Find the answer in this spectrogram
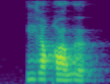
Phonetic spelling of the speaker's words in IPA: jiqʷɐwʏ

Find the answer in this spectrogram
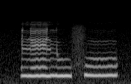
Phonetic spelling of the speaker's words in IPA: lɛ̃˦lu˦ fo˦

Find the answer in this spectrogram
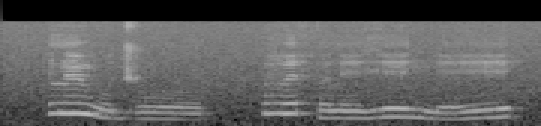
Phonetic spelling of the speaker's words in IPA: lɛ̃˦vo˨d͡ʒoː˨ | vɛ˦hə˨leː˨ ɣeː˧ŋeː˨˦

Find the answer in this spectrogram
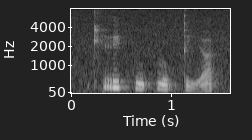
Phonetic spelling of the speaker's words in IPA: kʰri˥˩t̚pu˦˥ʔ plu˦˥k̚ti˩˦a̯

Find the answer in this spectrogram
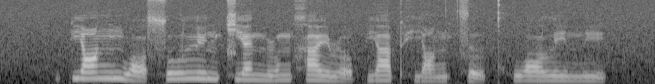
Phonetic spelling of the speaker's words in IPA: pjɑ˥ŋn̪wɔ̰˨˩su˥ly˥˧n t͡ɕjɛ˥˧nɻʊ˥˧ŋxa˥˩ɪ̯ɻɤ̰˨˩ pjä˥˩pʰjɑ˧˥ŋt͡sɹ̩˨˩ kʰwɔ˥li˥˧mi˥˩

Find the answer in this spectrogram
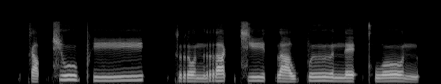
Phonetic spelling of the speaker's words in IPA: ka˨˩p̚t͡ɕuː˥˩pʰiː˦˥ | kro˧nra˥˩k̚t͡ɕiː˥˩t̚la˧w pɯː˥˩ne˦˥ʔkʰwo˥˩n

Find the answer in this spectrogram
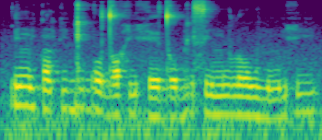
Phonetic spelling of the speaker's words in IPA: ɾi˦mi˧kɔ̃˧ ki˦ ɡi˦bo˦˨ dɔ˧hi˧ he˨ do˨bi˧ si˧mu˧lo˧ wi˨ mi˨˦hi˦

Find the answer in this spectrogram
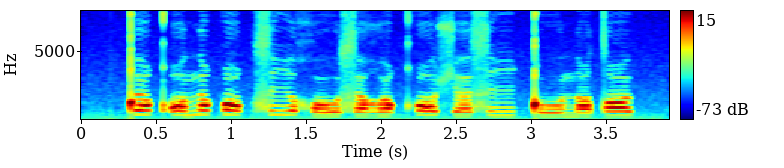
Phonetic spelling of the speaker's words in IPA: ǃɛ˦qʼɔ˧ nɛ˦qʊː˧qsiː˧χʊː˨ sɛ˨ʁʉ˨ qʰɔ˦ ʃɛ˨˦siː˧ǃʊː˨nɨ˨ tˤɨ˦

